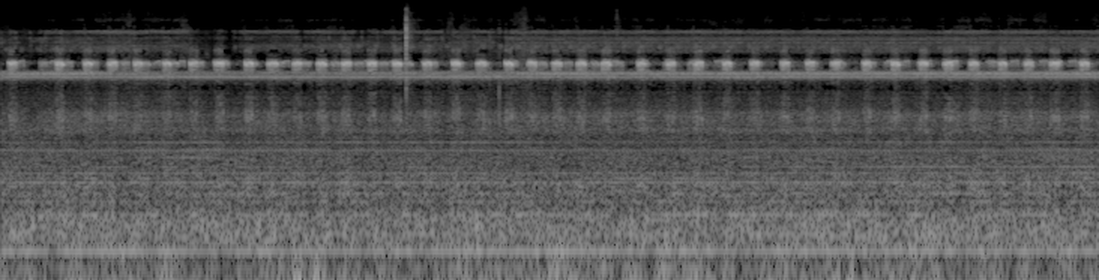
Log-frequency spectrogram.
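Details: Grass insect sounds used for a study session: shrill, evenly pulsed chirps, roughly three per second, layered over a constant high-pitched trill, with a soft low rumble and one brief click.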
